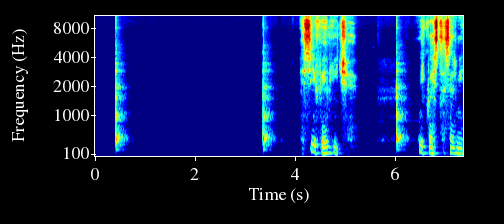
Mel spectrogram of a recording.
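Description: A metronome clicks slowly and steadily.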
